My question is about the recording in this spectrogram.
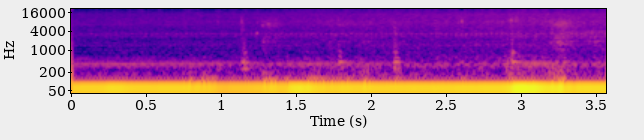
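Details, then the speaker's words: Technics SL-B202 turntable with a loud, steady mains hum and buzz in the left channel when the tonearm is moved in; a bad tonearm wire is suspected, not confirmed. "so I want to get it to a spot where it's buzzing [Music] yeah I think we got a bad tone arm wire"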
